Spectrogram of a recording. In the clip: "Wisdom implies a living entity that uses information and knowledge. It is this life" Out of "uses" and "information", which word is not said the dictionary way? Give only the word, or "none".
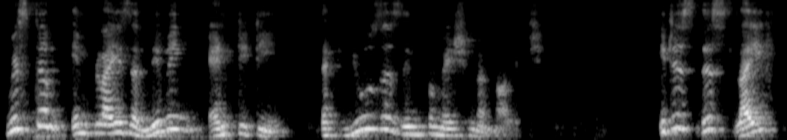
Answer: none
